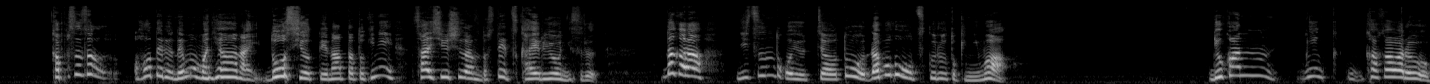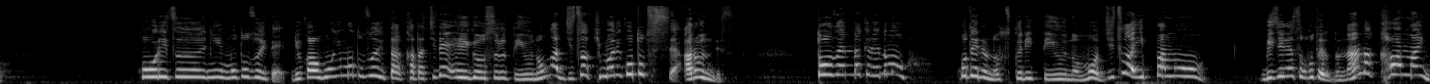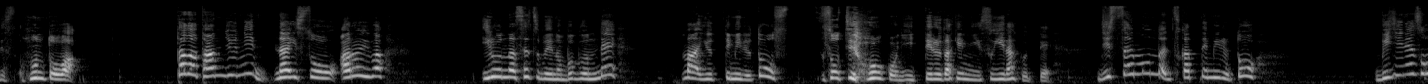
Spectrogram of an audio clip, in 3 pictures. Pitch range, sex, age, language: 260-385 Hz, female, 40-59, Japanese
